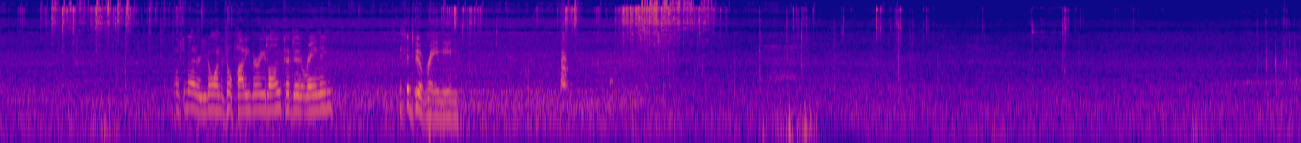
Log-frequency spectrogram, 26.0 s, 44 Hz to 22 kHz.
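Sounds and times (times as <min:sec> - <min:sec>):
small metal pieces jingling: 0:00.3 - 0:04.1, 0:09.0 - 0:09.8, 0:10.7 - 0:14.6.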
